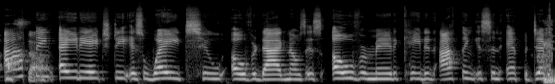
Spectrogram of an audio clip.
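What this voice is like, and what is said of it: Bad put-on strong Southern accent. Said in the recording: “The accent is killing me. ... It's such a bad accent. ... she's from the South. And she's got a really strong accent.”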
